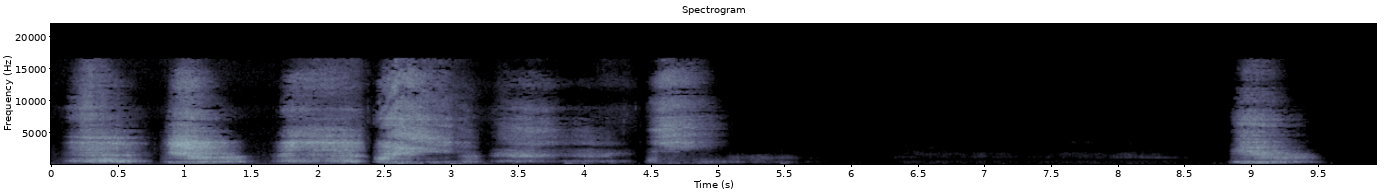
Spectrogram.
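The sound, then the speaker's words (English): Heavy, labored breathing after running up a mountain where the air is thin: six loud, harsh breaths in quick succession, then a lull of near silence before one more deep, wheezy breath. No speech. “Running up a mountain Take so much air out of you. The air is thin up here.”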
